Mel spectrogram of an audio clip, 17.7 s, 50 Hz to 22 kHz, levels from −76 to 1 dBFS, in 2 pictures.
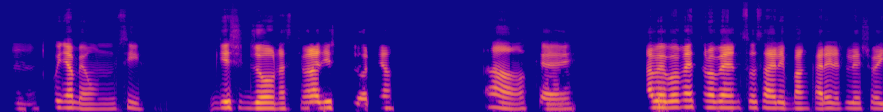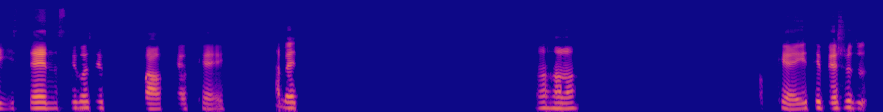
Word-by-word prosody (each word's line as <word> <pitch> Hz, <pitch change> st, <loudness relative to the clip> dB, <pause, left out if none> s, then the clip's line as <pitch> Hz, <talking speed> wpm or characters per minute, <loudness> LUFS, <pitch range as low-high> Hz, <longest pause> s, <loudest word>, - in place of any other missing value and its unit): Mh, 180 Hz, -1 st, -22 dB
quindi 220 Hz, -1 st, +2 dB
vabbé 205 Hz, -4 st, +2 dB
un 175 Hz, 0 st, -11 dB
sì, 195 Hz, -2 st, -9 dB, 0.6 s
10 210 Hz, +2 st, 0 dB
gio 195 Hz, 0 st, +5 dB
1 190 Hz, -1 st, -1 dB
settimana, 200 Hz, +3 st, +6 dB
10 210 Hz, 0 st, 0 dB
giorni, 180 Hz, -1 st, -6 dB
jà. 205 Hz, 0 st, -4 dB, 1.0 s
Ah 190 Hz, -6 st, +2 dB
okay. 180 Hz, -2 st, -4 dB, 0.7 s
Vabbè 220 Hz, +1 st, +5 dB
poi 225 Hz, +1 st, +3 dB
mettono 235 Hz, -2 st, +3 dB
penso 215 Hz, 0 st, +4 dB
sai 210 Hz, -1 st, +4 dB
le 200 Hz, -1 st, +1 dB
bancarelle 190 Hz, 0 st, 0 dB
sulle 190 Hz, 0 st, -5 dB
cioè 190 Hz, 0 st, -6 dB
gli 185 Hz, 0 st, -9 dB
stand, 195 Hz, +1 st, +1 dB
'ste 195 Hz, -, -18 dB
cose 215 Hz, 0 st, -10 dB, 0.4 s
qua, 180 Hz, -1 st, -4 dB
okay, 180 Hz, 0 st, -18 dB
okay. 175 Hz, -1 st, -13 dB, 0.5 s
Vabbè 205 Hz, -2 st, -5 dB, 2.4 s
Ah-ah. 195 Hz, -1 st, -8 dB, 2.0 s
Okay, 175 Hz, -3 st, -6 dB
e -, -, -10 dB
ti 215 Hz, -, -7 dB
è -, -, -14 dB
piaciut 200 Hz, +2 st, -7 dB
195 Hz, 125 wpm, -22 LUFS, 185-210 Hz, 2.4 s, settimana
